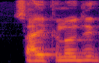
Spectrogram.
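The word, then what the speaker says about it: psychology: जैसे हम बोलते हैं नॉलेज तो इसमें के से स्पेलिंग बन रहा है। साइकोलॉजी की इंस्पायरिंग साइकोलॉजी जब हम बोल रहे तो पी से बन रहा है।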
